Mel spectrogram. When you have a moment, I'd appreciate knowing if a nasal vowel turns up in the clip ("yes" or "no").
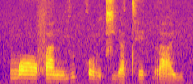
no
